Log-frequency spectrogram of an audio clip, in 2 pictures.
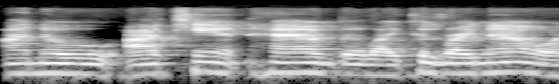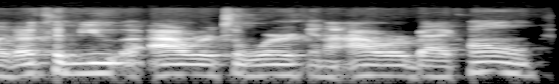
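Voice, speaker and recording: A man in his twenties talking casually as an interview guest, relaxed and rambling with lots of "like" and "right?". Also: medium pitch, normal speed, highs cut off. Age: 20s. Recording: roomy, echoey room sound.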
